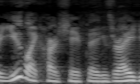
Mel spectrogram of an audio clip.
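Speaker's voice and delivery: normal talking voice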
